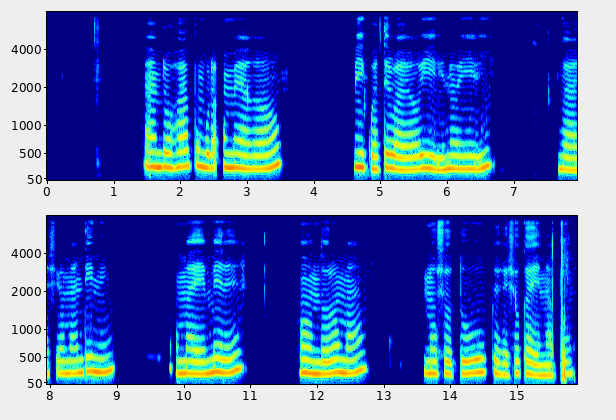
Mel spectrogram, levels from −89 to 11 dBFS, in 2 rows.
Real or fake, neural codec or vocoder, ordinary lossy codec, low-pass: real; none; AAC, 48 kbps; 7.2 kHz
